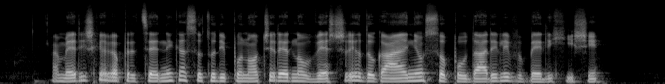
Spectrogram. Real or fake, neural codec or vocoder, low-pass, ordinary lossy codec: fake; autoencoder, 48 kHz, 128 numbers a frame, DAC-VAE, trained on Japanese speech; 19.8 kHz; none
